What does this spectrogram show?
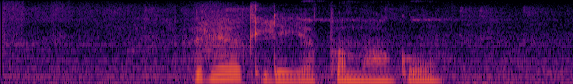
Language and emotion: Russian, sad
